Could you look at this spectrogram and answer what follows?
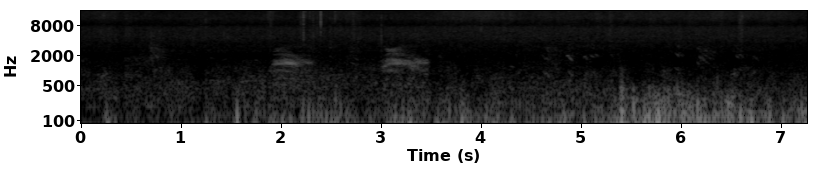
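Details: Crow giving two harsh caws about a second apart, then falling quiet over a steady low rumble of background noise.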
